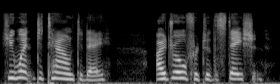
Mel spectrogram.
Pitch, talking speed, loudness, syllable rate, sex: 250 Hz, 215 wpm, -19 LUFS, 6.7 syllables/s, female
